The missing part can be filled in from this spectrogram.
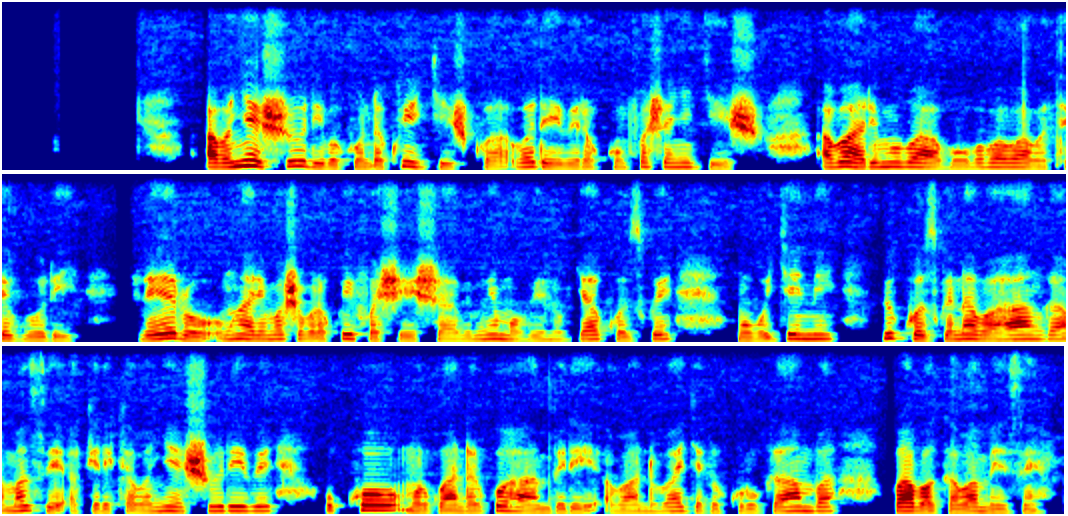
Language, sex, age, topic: Kinyarwanda, female, 25-35, education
